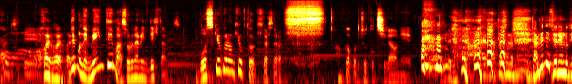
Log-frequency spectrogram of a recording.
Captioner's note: laughs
